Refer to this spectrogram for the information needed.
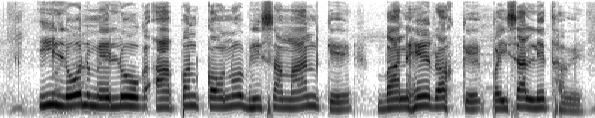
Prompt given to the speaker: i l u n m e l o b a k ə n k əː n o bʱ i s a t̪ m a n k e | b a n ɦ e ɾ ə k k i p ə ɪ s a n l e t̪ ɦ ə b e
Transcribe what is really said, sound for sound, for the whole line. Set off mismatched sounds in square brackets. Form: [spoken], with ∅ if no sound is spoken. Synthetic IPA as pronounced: i l [o] n m e l o [ɡ] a [p] ə n k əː n o bʱ i s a [∅] m a n k e | b a n ɦ e ɾ ə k k [e] p ə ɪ s a [∅] l e t̪ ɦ ə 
